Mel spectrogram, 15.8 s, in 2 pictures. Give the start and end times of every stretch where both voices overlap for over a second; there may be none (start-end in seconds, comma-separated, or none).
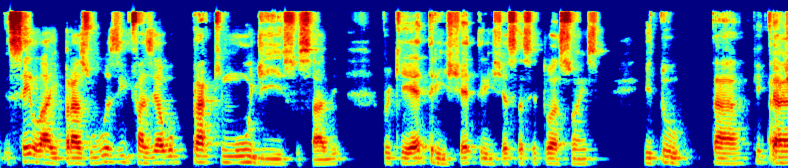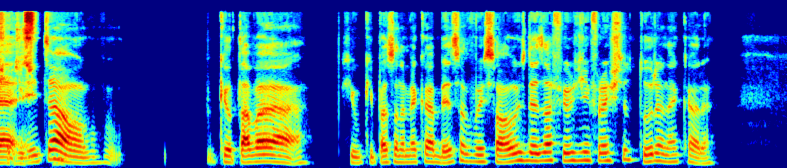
none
